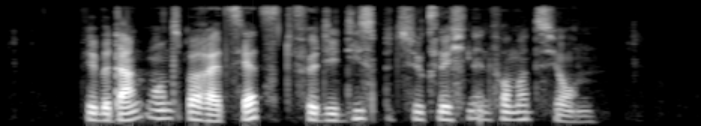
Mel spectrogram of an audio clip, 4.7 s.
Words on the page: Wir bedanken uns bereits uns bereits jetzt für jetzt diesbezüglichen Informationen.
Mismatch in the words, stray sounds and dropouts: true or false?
true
